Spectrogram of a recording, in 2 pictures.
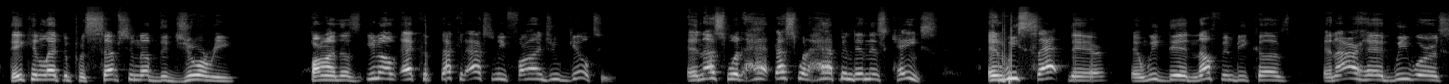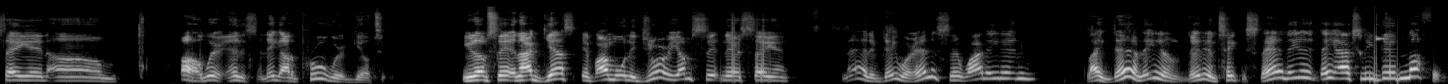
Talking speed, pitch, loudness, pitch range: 195 wpm, 230 Hz, -22 LUFS, 195-275 Hz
